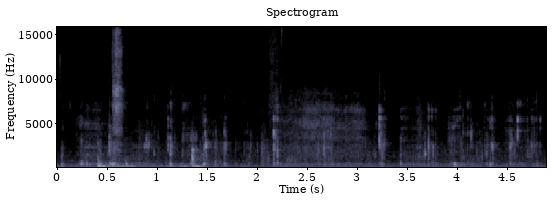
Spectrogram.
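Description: A person chewing a mouthful of chicken strip close to the microphone, with soft, irregular wet clicks and crunches from the mouth.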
